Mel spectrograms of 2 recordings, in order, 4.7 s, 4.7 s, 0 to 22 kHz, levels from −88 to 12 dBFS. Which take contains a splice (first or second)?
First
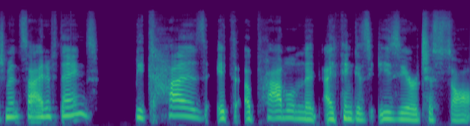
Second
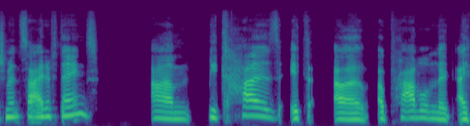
first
